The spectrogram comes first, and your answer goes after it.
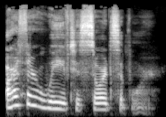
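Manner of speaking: plain reading voice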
